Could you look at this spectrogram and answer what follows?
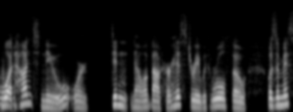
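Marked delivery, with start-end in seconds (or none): none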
